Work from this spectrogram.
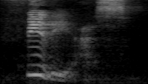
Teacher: So if it does end in N, S, or vocal, then we put the stress on the penultimate, the second to last syllable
